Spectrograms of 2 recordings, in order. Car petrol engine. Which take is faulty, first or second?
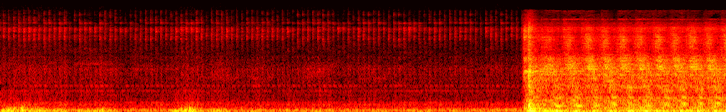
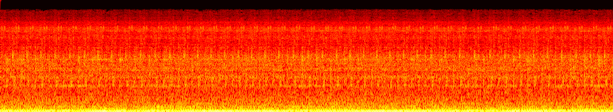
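first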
